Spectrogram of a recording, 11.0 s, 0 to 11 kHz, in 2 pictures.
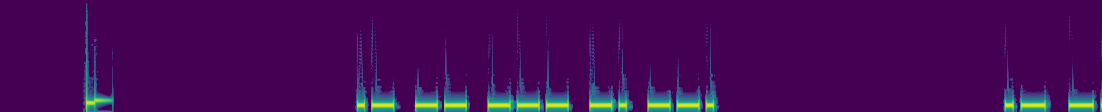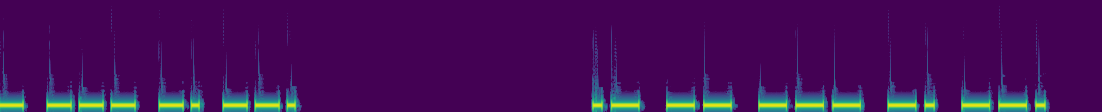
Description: Morse code, heard as a keyed tone, about 30 wpm, 700 Hz. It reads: AMONG AMONG AMONG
